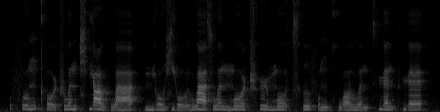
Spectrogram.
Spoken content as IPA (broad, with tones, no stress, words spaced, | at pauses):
fʊ˨˦ŋ t̪ʰo̰˨˩ʊ̯ʈ͡ʂwə˦nt͡ɕʰjɑ˥˨ʊ̯fwä˨˦ | mjo˨˦ʊ̯ɕjo̰˨˩ʊ̯lwä˥˨swə˥˨n mo˥˨ʊ̯ʈ͡ʂʰɻ̩˥˨ mo˥˨ʊ̯t͡sʰɹ̩˦fʊ˨˦ŋ kʰwɔ˨˦lwə̰˨˩nt̪ʰɥɛ˥˨n pʰɥɛ˦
